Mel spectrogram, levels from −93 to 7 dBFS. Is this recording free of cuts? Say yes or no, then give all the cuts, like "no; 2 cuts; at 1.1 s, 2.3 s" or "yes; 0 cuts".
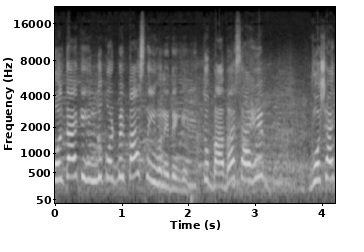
no; 1 cut; at 2.1 s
